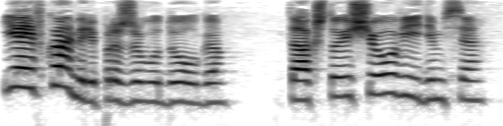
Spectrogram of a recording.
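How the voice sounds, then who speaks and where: A woman voicing a smug, cruel male villain mage with a creaky, mocking voice. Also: a little high, animated, fairly quick, fairly bright tone. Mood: gloating. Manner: mocking, gloating.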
